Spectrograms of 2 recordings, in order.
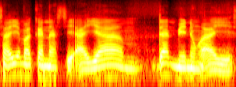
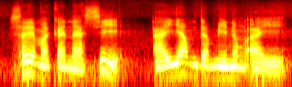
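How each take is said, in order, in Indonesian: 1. Mengalir terus tanpa jeda setelah nasi. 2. Ada jeda setelah kata nasi.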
